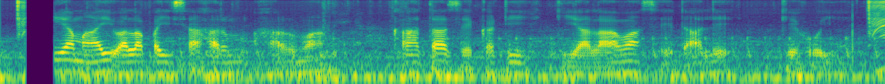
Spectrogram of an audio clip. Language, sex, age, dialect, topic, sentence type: Bhojpuri, female, 25-30, Southern / Standard, banking, question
